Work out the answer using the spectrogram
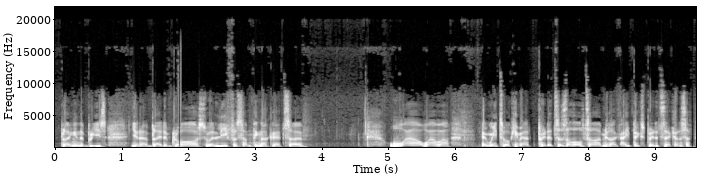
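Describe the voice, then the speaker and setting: A man guiding a live safari outdoors, commenting with excitement and often restarting his phrases. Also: on the high side, poor audio. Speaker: safari guide. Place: outdoors in the bush on a game drive.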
